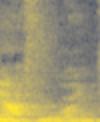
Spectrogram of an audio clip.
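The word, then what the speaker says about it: عفوًا: Y con las 28 letras del alfabeto árabe, sí o sí se agrega el alif, que no se pronuncia.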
